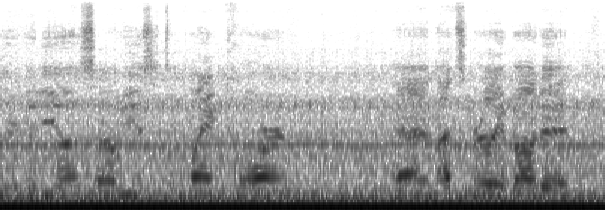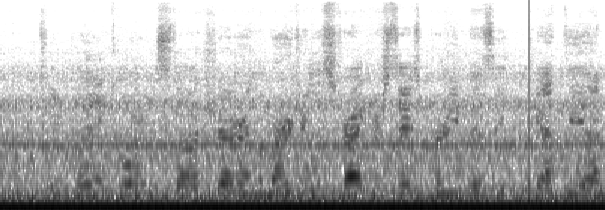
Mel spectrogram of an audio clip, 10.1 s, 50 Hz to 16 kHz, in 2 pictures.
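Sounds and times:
man talking: 0.0 - 2.4, 3.3 - 10.0
tractor diesel engine idling: 0.0 - 10.0.

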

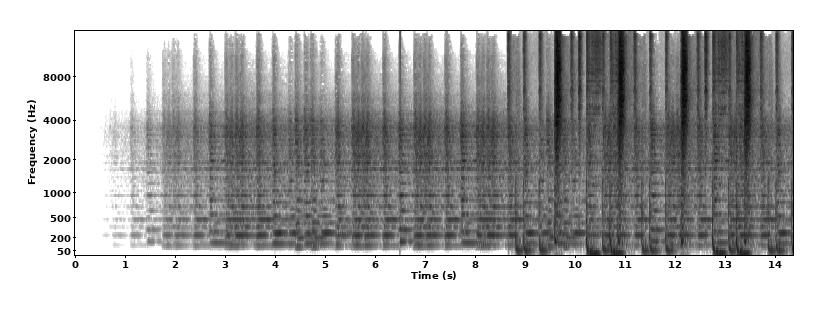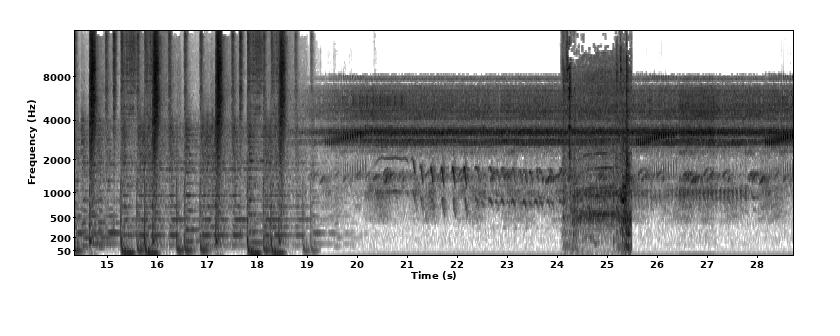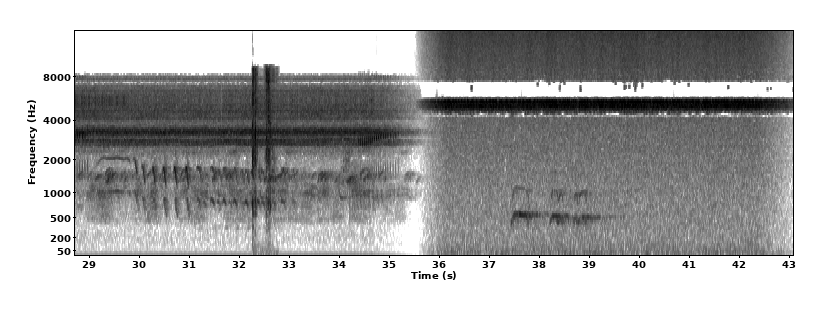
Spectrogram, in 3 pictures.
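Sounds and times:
backing music with drums and bass: 8.8 - 19.2
frog chorus: 19.2 - 24.1, 25.5 - 43.0
high insect-like trill: 35.7 - 43.0.

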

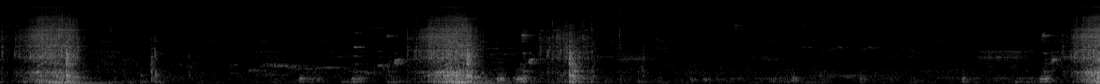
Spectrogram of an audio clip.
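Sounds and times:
sewing machine stitching: 0.0 - 1.1, 4.0 - 6.0, 10.5 - 11.0.

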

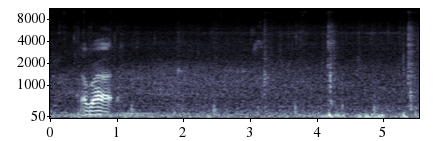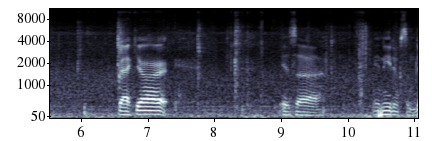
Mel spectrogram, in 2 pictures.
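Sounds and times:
footsteps on concrete: 0.0 - 11.0.

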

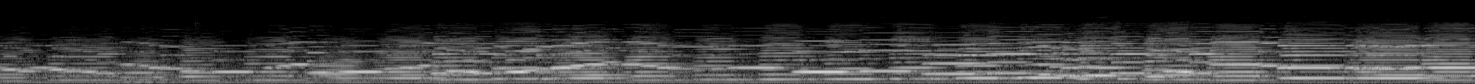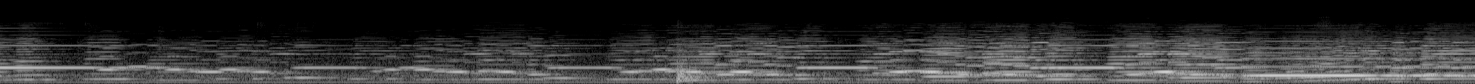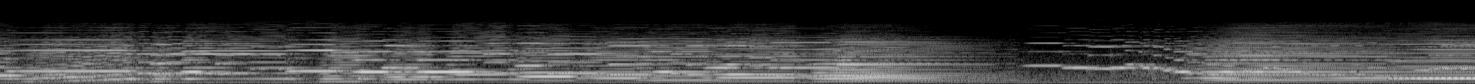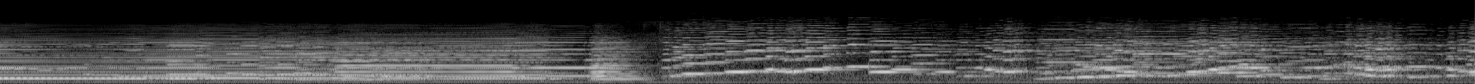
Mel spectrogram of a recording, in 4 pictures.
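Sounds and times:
button accordion solo: 0.0 - 59.0.

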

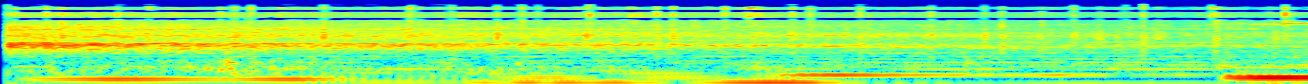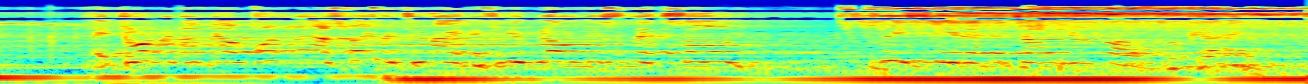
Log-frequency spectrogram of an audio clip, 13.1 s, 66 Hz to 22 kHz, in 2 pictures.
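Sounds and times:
crowd noise: 0.0 - 13.0
deep bass music: 0.0 - 13.0.

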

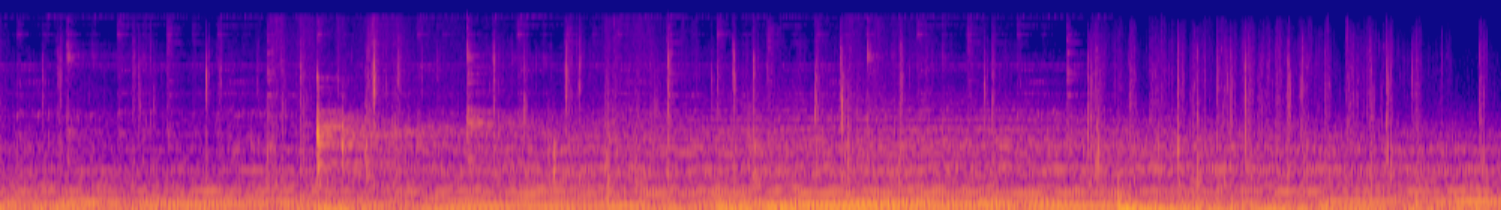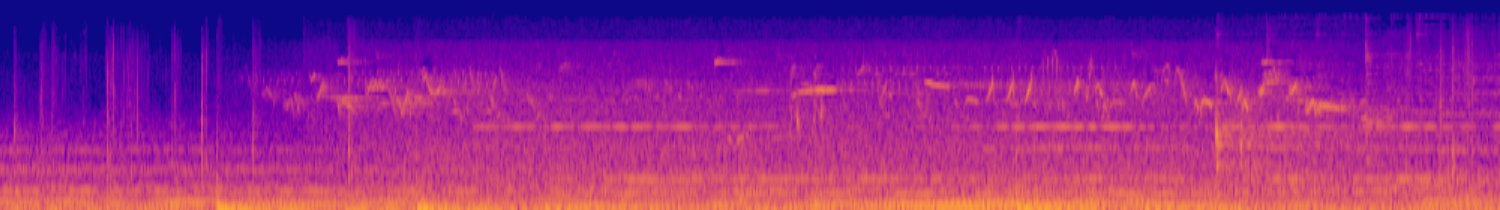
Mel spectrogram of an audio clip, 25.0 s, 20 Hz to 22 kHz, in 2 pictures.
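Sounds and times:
birds chirping: 0.0 - 25.0
film score low tones: 0.0 - 25.0.

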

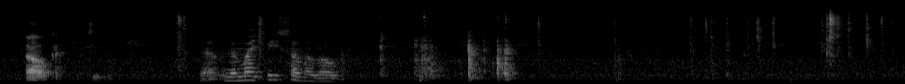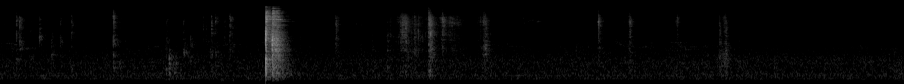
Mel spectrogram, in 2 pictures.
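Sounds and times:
paper rustling: 6.1 - 10.2, 12.5 - 16.6
packaging crackle: 6.8 - 11.5, 12.4 - 14.0.

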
